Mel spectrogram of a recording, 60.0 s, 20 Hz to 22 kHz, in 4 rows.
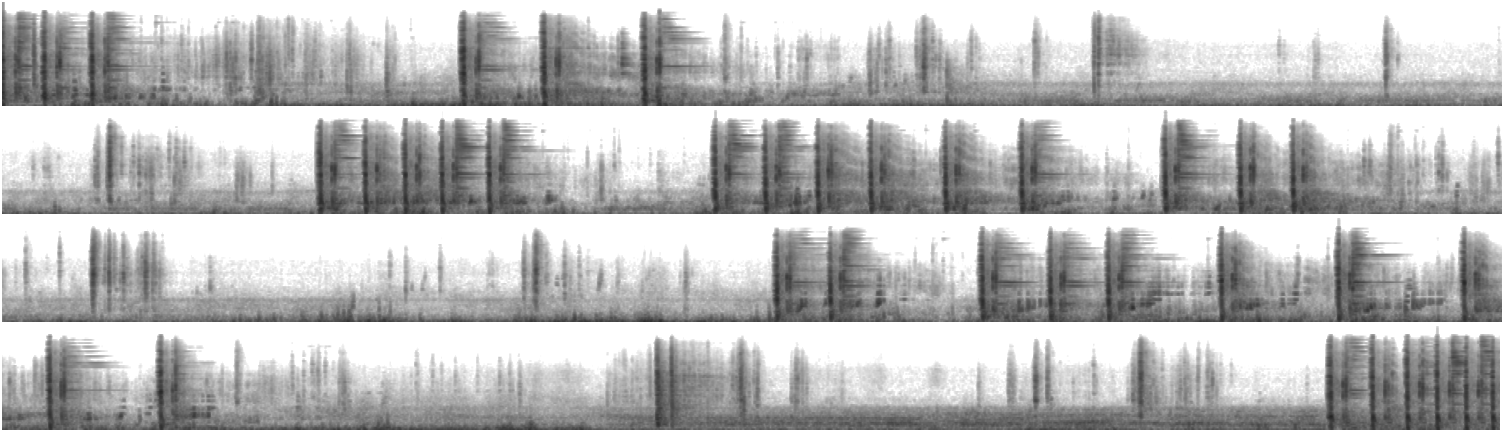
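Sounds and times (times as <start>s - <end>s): bullets clanging on steel target: 0.0s - 1.5s, 18.2s - 20.6s, 22.1s - 23.4s, 26.6s - 27.2s, 37.8s - 38.8s, 39.8s - 41.6s, 43.4s - 44.0s, 58.3s - 59.9s
pistol gunshots: 18.2s - 20.2s, 22.1s - 25.6s, 26.6s - 28.4s, 39.8s - 41.4s, 58.3s - 59.9s.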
